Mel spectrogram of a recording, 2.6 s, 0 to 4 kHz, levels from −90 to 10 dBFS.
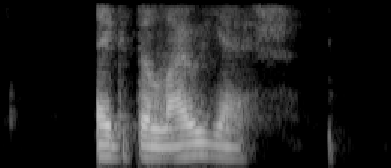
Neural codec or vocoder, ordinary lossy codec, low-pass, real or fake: none; AAC, 24 kbps; 3.6 kHz; real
